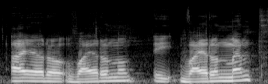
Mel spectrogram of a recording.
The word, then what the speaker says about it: AeroVironment: Штати або виробник цих Дронів компанія Дронів ароваon ароваvonment Так вона читається яка виробляє дрони switchblade 300 і switchblade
